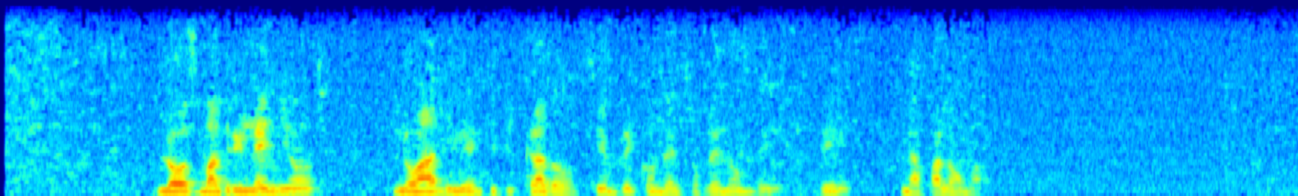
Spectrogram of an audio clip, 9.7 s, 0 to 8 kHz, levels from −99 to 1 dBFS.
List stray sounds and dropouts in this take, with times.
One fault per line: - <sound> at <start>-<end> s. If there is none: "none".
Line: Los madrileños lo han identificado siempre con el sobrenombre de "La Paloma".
none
